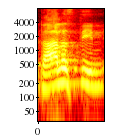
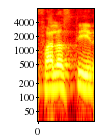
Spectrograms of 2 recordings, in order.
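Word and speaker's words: فلسطين: പേര് ഉച്ചരിക്കേണ്ടത് ഹീബ്രുവിൽ തന്നെയാണ് ഇതുപോലെ തന്നെ പാലസ്തീൻ എല്ലാവരും പറയാറുണ്ട് പക്ഷേ ഞങ്ങൾ പറയുന്നത് ഫലസ്തീൻ എന്നാണ് അതാണ് അതിന്റെ ഉച്ചാരണം അത് അവിടെ നിൽക്കട്ടെ ബെന്യാമിൻ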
